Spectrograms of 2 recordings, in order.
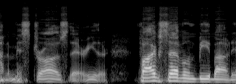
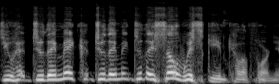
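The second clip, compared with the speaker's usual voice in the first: put-on thick, heavy Irish accent, higher pitch; 8 semitones higher than usual. Imitating how someone might question him: heavy Irish accent. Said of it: "I'm getting a heavy Irish accent now".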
